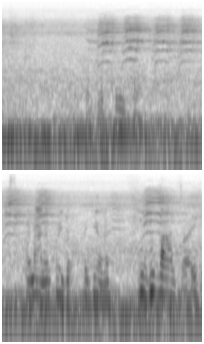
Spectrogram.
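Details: Jazzy the monkey, crying after ants bit her whole body and left without help from monkey Jane: strained high screeching cries in several bursts, mixed with lower wavering vocal sounds and a constant low hum.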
